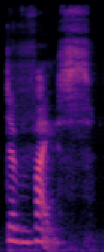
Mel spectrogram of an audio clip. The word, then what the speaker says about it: device: listen for these terms device device the e sound here is like the schwa o device device is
